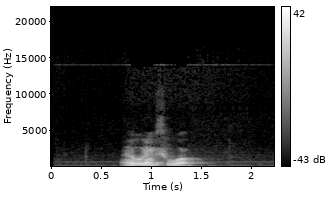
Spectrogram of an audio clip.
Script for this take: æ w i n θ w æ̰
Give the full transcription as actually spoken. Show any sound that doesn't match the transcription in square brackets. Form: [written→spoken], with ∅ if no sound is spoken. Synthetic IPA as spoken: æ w i [n→m] θ w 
